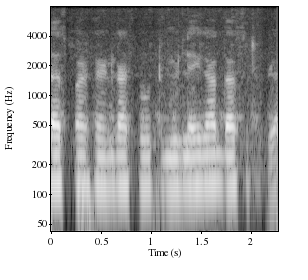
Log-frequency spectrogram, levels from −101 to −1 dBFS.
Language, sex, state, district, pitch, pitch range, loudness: Hindi, male, Haryana, Jhajjar, 120 Hz, 120-125 Hz, -19 LUFS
